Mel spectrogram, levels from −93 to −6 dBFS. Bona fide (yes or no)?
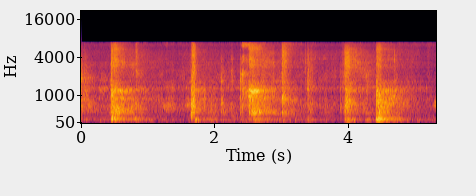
no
